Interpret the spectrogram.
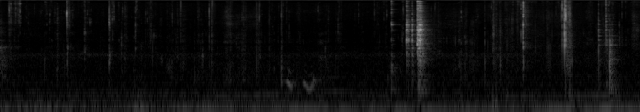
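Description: Close-up chewing of fried liver and bread: wet mouth clicks and small crunches, with a few louder crackles in the second half, one as crusty bread is torn by hand.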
